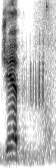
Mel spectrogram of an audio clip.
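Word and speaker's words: Jiub: Jib or Jube? No, you're right. Jib. That's the way he pronounces it in Dawnguard.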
